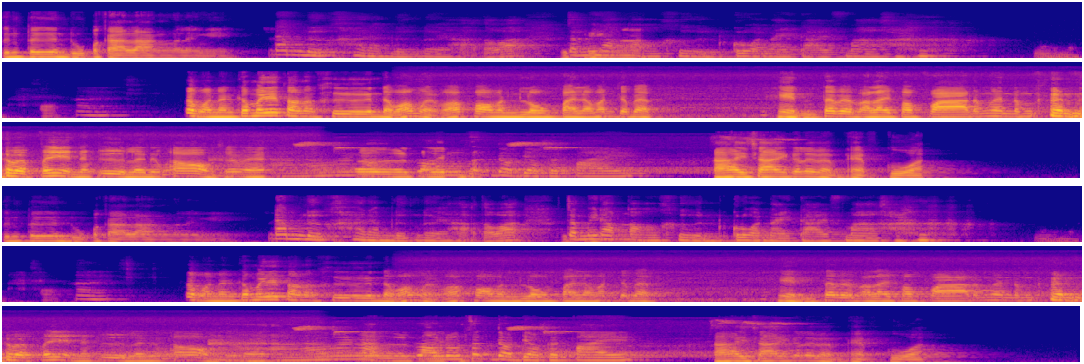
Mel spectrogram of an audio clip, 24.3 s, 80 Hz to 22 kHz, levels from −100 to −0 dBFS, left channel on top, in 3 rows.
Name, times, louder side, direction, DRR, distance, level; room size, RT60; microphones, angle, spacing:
voice 1, 0.0-1.7 4.4-4.8 7.8-8.0 8.4-8.5 9.5-13.1 13.9-18.2 18.9-19.5 21.5-23.1, left 7 dB, 85° left, 0.4 m, -25 dB
voice 2, 2.0-7.3 8.7-8.9 17.7-21.0, right 4 dB, 80° right, 0.6 m, -36 dB
sound 1, 11.0-18.6, left 1 dB, 45° left, 2.9 m, -50 dB
sound 2, 15.7-22.1, right 1 dB, 15° right, 2.2 m, -45 dB
6.9 x 5.1 x 7.1 m
head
